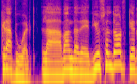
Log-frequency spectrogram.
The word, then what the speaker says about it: Kraftwerk: donde sobre la melodía podemos escuchar la correcta pronunciación de la palabra Kraftwerk. 3, 2, 1, central eléctrica, Mr. Fly. – Kraftwerk.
